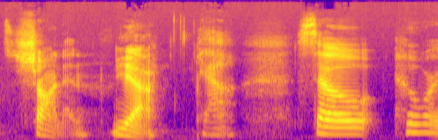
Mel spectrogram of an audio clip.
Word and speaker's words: Seanan: I had to look up how to pronounce her name. It's Shaunen.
